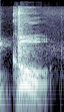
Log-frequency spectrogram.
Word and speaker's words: Gould: ladies and gentlemen, talk about track star Anthony Gould is an Indianapolis Colt.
